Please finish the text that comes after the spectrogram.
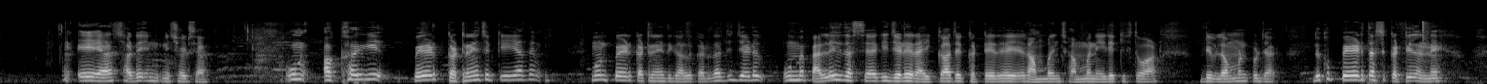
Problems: constant background noise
